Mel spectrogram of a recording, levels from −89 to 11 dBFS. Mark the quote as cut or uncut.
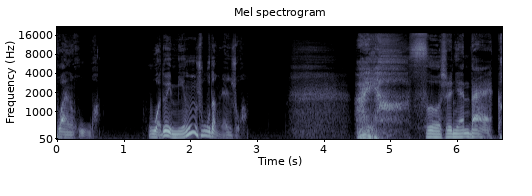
uncut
